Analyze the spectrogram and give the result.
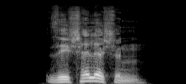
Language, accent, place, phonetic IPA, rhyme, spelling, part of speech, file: German, Germany, Berlin, [zeˈʃɛlɪʃn̩], -ɛlɪʃn̩, seychellischen, adjective, De-seychellischen.ogg
- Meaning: inflection of seychellisch: 1. strong genitive masculine/neuter singular 2. weak/mixed genitive/dative all-gender singular 3. strong/weak/mixed accusative masculine singular 4. strong dative plural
